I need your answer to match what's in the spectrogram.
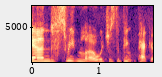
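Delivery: ordinary delivery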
